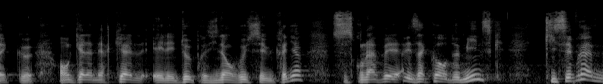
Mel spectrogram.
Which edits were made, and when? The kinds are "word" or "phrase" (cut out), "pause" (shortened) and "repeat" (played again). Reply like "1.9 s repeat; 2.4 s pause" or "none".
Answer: 4.0 s word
